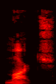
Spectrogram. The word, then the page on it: march: British English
